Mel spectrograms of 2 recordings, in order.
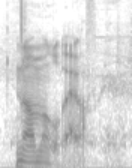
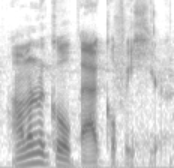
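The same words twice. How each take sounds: First: Said in the usual way. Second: Whispered to self; hushed self-talk. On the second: Real, not acted. Repeats line, whispered first.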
